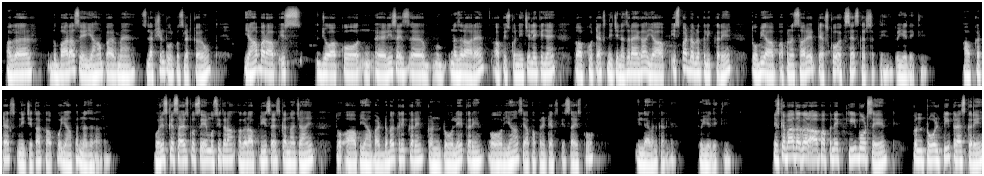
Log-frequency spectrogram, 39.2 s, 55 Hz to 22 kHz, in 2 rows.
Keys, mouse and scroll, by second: 2.4 click, 7.2-11.5 drag, 11.5 scroll down 1, 12.1-13.7 scroll, 13.7 click, 15.0 scroll down 1, 17.2 ctrl+-, 22.6 ctrl+=, 24.4 scroll up 1, 26.9 click, 28.4 ctrl+a, 30.4 click, 32.7 click, 33.4 scroll up 1, 34.6-36.7 drag.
